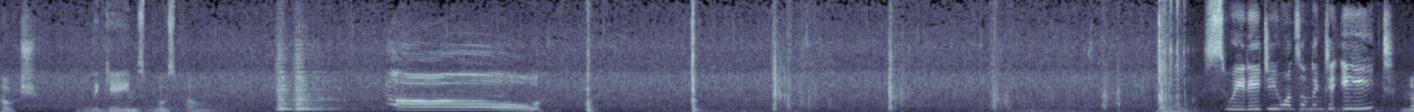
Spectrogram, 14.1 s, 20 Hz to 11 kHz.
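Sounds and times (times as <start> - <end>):
speech: 0.0 - 2.9, 12.4 - 14.1
steady rain falling: 0.0 - 14.1
distant thunder: 0.7 - 3.8.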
